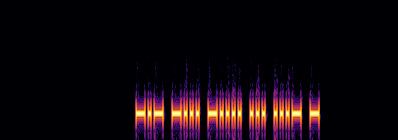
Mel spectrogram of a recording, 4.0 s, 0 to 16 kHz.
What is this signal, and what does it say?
Morse code, heard as a keyed tone, about 37 wpm, 700 Hz. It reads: KB6SVT
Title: USA Call Signs - 6 Characters - 40wpm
